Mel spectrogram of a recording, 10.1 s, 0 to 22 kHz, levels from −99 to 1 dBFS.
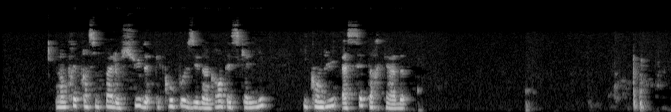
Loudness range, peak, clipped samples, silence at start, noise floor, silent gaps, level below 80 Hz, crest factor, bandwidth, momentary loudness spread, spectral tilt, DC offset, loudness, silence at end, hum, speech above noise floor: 10 LU; -10 dBFS; under 0.1%; 0.7 s; -78 dBFS; none; -72 dBFS; 18 dB; 9 kHz; 13 LU; -6 dB/octave; under 0.1%; -27 LUFS; 0.4 s; none; 52 dB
